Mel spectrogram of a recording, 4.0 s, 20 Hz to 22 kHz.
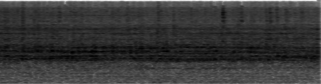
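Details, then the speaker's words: Tri-ang R.152 Class 08 diesel shunter model with ball-race rear bearing converted X04 motor, hauling tanker wagons slowly: even, quiet high-pitched whir holding steady with no knocks or rattles; sounding much happier, running smoothly. "and hopefully you can hear that it's sounding much happier."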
